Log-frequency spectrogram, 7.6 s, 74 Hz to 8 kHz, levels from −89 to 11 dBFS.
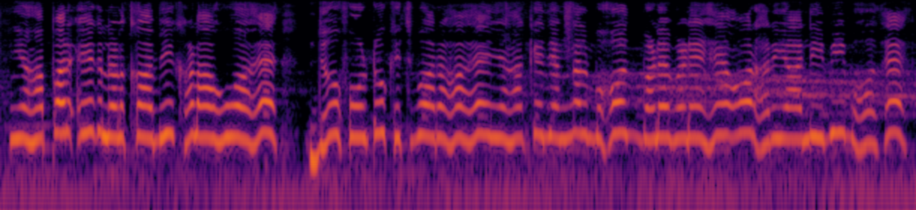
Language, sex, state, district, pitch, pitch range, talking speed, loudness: Hindi, female, Uttar Pradesh, Jyotiba Phule Nagar, 375 Hz, 360-395 Hz, 190 wpm, -29 LUFS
